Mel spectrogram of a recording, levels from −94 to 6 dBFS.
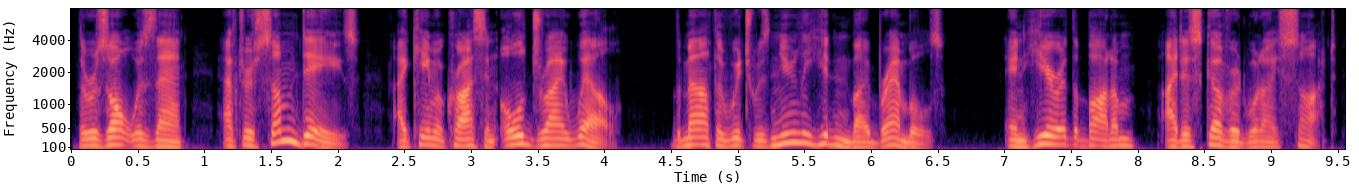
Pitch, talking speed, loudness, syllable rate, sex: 130 Hz, 205 wpm, -18 LUFS, 5.5 syllables/s, male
